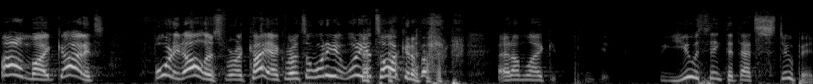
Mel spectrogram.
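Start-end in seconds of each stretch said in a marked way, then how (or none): 0.0-4.4 put-on New York accent impression. Retelling what dad said about a kayak rental, imitating dad's New York accent. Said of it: "you're going to hear my dad impression of his New York accent".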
